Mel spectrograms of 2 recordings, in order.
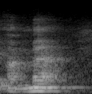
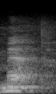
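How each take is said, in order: First: The final P sound is dropped or unreleased. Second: The final P sound is clearly released. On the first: The speaker calls it wrong. "the Vietnamese student will say" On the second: The speaker calls it right. "instead of saying map"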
